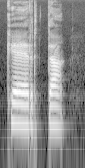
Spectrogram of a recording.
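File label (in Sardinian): "cherta", female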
